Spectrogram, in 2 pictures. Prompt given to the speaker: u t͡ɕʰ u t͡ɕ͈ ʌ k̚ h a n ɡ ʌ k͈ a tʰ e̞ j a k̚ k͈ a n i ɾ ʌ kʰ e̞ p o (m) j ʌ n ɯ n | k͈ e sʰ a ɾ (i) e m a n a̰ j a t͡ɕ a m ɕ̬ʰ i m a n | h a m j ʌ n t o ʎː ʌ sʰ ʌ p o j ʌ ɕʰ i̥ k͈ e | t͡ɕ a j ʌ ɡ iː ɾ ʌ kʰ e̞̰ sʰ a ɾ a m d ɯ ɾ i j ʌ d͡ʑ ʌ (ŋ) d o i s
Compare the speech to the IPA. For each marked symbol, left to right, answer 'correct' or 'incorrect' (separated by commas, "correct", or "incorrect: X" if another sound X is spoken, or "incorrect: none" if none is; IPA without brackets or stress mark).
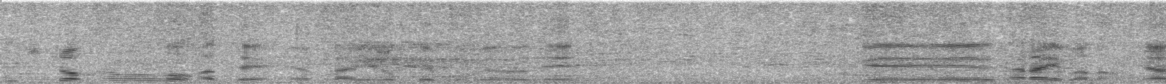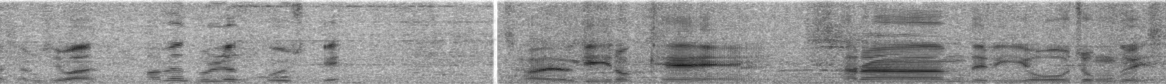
correct, incorrect: a, correct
